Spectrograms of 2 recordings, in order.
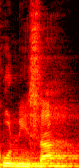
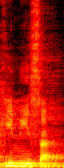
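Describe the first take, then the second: First: The first syllable has the vowel u. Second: The first syllable has the vowel i. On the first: "bukan kunisah" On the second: "bukan kinisah"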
